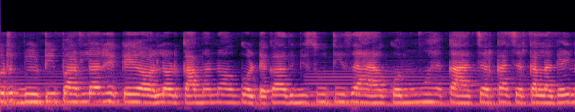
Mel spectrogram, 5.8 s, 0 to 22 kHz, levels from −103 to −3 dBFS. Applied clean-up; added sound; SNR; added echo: none; Wind instrument, woodwind instrument; 19 dB; reverberation time 0.3 s.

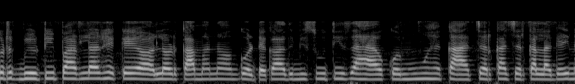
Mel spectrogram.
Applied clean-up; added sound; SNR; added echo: none; none; none; none.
